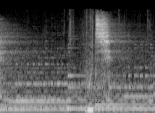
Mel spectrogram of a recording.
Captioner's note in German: Mutter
